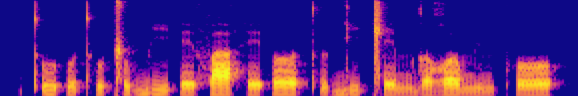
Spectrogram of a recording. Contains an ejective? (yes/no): yes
